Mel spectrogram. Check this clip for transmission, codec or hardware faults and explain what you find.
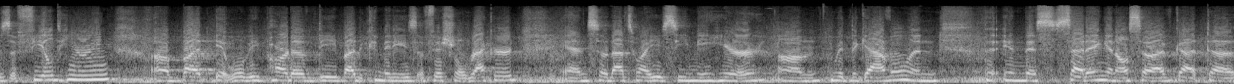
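Two frame-skip faults are present. Compressed frames skipped at 1.19 s and from 3.59 to 3.62 s: each time the audio jumps ahead by around 70 ms, which points to a few missing 20 ms frames. The join comes through as a brief blip or a click, not a silent gap.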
